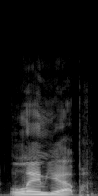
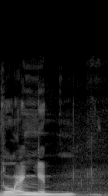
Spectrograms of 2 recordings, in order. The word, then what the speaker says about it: lagniappe: Yeah, because I would have said lanyap. Yeah, I would have said, yeah, lagniappy. Lagniappy. I guess the G is silent.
